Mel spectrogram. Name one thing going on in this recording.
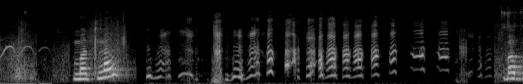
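An older woman speaks calmly close by.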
